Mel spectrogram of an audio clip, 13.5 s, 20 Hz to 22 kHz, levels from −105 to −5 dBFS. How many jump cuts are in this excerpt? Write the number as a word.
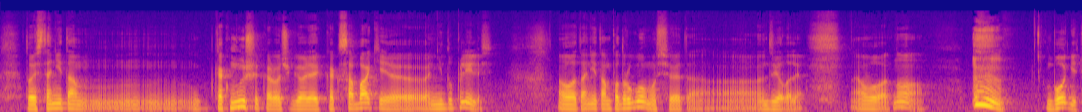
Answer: zero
